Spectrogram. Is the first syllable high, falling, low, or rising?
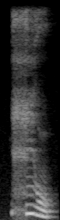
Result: falling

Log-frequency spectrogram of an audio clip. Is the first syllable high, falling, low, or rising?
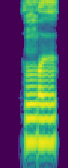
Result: low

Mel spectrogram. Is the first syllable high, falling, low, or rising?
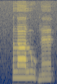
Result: high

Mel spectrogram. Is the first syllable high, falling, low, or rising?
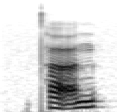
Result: rising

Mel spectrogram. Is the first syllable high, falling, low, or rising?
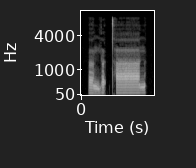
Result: low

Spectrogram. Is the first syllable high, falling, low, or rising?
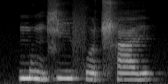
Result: falling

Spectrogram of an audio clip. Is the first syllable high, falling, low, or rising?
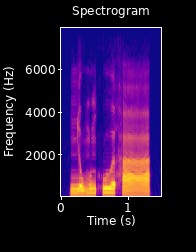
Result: low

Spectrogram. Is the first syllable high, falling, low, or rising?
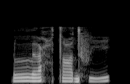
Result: rising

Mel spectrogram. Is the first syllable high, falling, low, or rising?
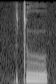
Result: low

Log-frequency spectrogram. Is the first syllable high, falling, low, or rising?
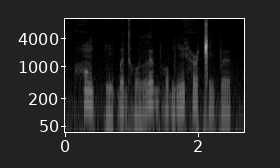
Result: high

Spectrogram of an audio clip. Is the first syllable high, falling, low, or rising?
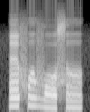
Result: high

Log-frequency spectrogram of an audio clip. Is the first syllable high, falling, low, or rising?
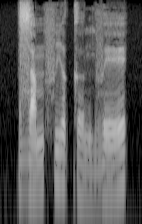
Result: rising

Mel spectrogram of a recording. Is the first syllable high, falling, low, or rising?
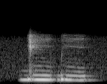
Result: low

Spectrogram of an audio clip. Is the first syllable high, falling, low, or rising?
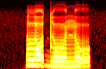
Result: falling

